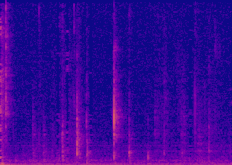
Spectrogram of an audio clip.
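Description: Computer keyboard keystrokes: a firm key press at the start, the Enter key confirming a typed value, followed by a few lighter clicks about a second in.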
